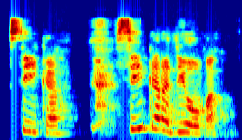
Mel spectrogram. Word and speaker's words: Siyka Radilova: And Siyka Radilova, did I pronounce that correctly? Siyka Radilova. That's the correct one.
